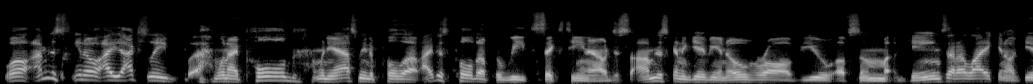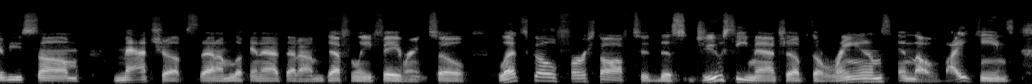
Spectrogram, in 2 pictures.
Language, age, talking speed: English, 30-49, 195 wpm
